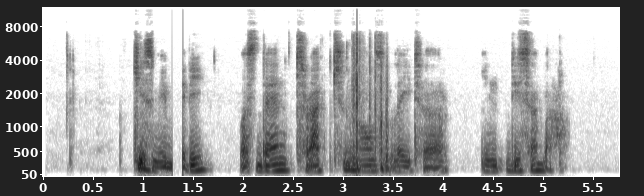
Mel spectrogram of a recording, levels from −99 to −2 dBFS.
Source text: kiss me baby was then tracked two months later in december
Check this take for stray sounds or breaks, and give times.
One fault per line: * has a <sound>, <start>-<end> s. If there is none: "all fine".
* has a dropout, 1.3-1.4 s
